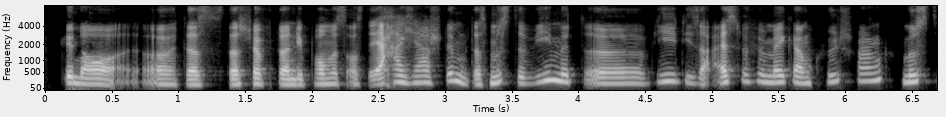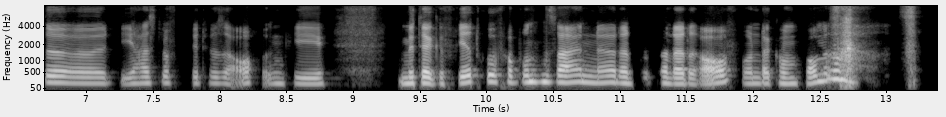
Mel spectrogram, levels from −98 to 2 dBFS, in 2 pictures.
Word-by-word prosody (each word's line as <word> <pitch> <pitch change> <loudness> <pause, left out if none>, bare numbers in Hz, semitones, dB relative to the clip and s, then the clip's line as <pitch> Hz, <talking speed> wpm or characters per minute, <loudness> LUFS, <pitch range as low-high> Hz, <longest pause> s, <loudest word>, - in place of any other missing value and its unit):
Genau, 150 -5 +4
äh, 145 -1 -4
das 135 0 -1
das 140 0 +2
schöpft 155 +1 0
dann 140 0 +6
die 140 - 0
Pommes 150 +2 -2
aus - - -7
ja, 195 0 +6
ja, 185 0 -2
stimmt, 195 -3 -3
das 145 +2 -3
müsste 175 -3 -4
wie 235 +5 0
mit 210 -4 0
äh, 165 -1 -2
wie 220 +2 -4
dieser 180 -5 -6
Eiswürfelmaker 195 -1 0
am 170 +1 -4
Kühlschrank 225 +4 -7
müsste 185 -5 0
die 165 +2 -7
Heißluftfritteuse 170 -2 -8
auch - - -4
irgendwie 160 -2 -6 0.5
mit 170 +1 0
der 170 - +9
Gefriertruhe 190 +6 +1
verbunden 200 +1 0
sein, 195 0 +4
ne, 185 +1 0
dann 175 -2 +2
drückt 160 - -24
man 175 - 0
da 155 0 +7
drauf 180 +6 +3
und 165 0 -5
da 165 - 0
kommen 165 0 -3
Pommes 200 +11 +2
raus. 255 - +1
175 Hz, 195 wpm, -26 LUFS, 160-195 Hz, 0.5 s, der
